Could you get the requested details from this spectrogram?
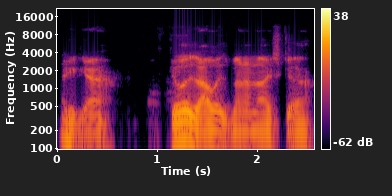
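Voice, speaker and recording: A man's voice: low voice, normal speed, creaky. A man in his sixties chatting casually, with folksy wisecracks. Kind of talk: casual chat.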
